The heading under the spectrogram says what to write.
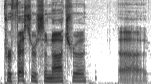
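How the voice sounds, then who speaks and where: Very slow, creaky-voiced podcast co-host. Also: mid-range voice, very animated, no echo. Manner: sardonic, amused interjections. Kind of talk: casual joking commentary on a read-aloud.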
